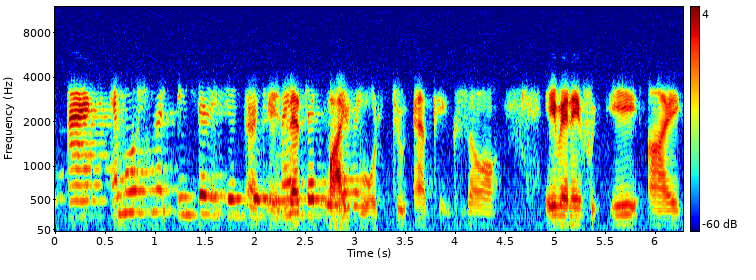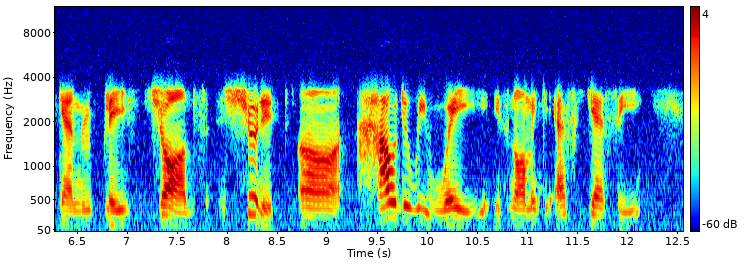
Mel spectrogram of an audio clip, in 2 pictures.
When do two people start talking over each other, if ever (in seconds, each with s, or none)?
1.9 s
